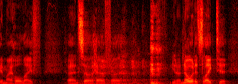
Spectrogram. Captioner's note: audience chuckling; clears throat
